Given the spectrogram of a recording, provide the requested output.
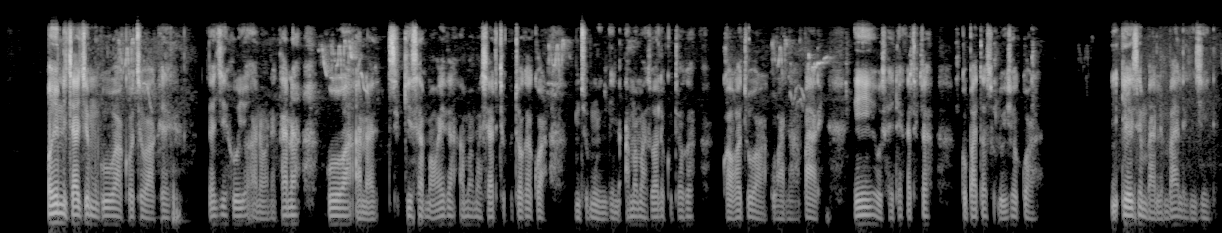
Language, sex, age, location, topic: Swahili, male, 18-24, Nakuru, government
